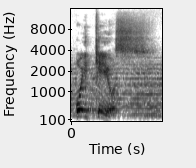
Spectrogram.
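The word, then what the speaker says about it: οἰκεῖος: Le concept de ces mots, famille, veut dire, écrivez O pour qu'on puisse prononcer, écrivez O, I, K, E, I, O et S. Est-ce que je vais trop vite? O, I, K, E, I, O, S. Oikeos.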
